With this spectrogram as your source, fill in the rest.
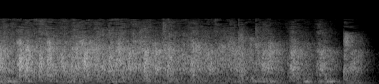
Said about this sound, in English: Let's give Neena another round of applause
